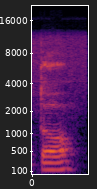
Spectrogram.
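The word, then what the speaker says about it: 唐: fue el to porque lo que se pronuncia como to hace referencia justamente a la dinastía Tang el kanji con el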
